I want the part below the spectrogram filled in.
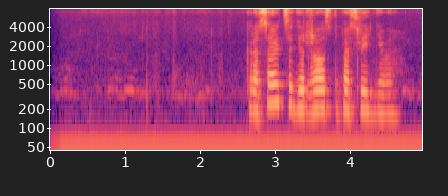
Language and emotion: Russian, neutral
